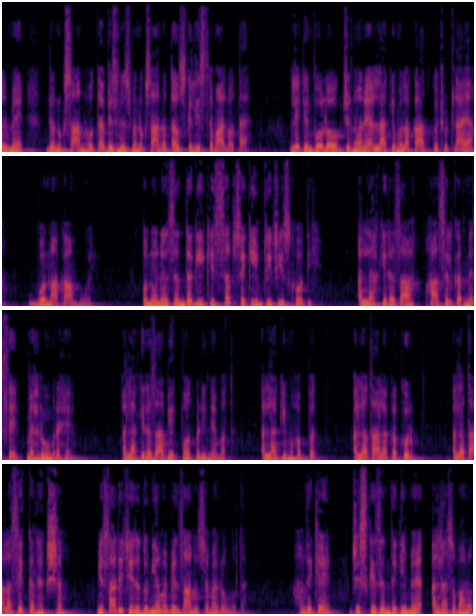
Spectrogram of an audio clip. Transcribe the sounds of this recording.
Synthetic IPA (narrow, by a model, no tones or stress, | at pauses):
aːlmẽd͡ʒoːnʊksaːnɦoːt̪aɦɛbɪznɪsmẽnʊksaːnɦoːt̪aɦɛʊskelieɪst̪eːmaːlɦo̰ːt̪a̰ɦɛ̰ː | leːkɪnʋoloːɡd͡ʒɪnɦõːneɐlːaɦkimʊlaːkaːt̪̚kod͡ʒʰʱʊʈlaːja | ʋoːnaːkaːmɦṵeː | ʊnɦõːnezɪ̃nd̪əɡikisɐbsekiːmt̪it͡ʃiːzkʰoːd̪iː | ɐlːaɦkiɾɐzahaːsɪlkɐɾnesemɛɦɾuːmɾɐɦe | ɐlːaɦkiɾɐzabʱieːk̚bɔːt̪̚bɐɽineːmət̪ɛ | ɐlːaɦkimʊɦəbːət̪̚ | ɐlːaɦt̪aːlakakʊɾbɐlːaɦt̪aːlaseːkːɐnekʃənjesaːɾit͡ʃiːzẽd̪ʊnijamẽbʱiɪnsaːnʊssemɛɦɾuːmɦoːt̪aɦɛː | ɐbd̪eːkʰiẽd͡ʒɪskizɪ̃nd̪əɡimẽɐlːaɦsʊbʱaːn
